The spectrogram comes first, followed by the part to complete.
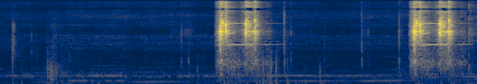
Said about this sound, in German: Da hat ein Handy geklingelt.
